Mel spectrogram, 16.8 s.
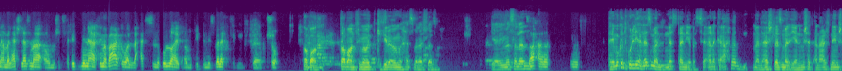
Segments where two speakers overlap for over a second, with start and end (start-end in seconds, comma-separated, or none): none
